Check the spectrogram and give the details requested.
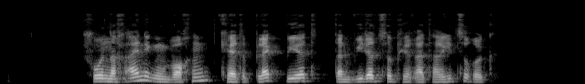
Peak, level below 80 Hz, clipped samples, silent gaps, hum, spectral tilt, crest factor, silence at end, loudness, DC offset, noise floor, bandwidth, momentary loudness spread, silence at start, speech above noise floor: -4 dBFS; -72 dBFS; under 0.1%; none; none; -5.5 dB/octave; 22 dB; 1 s; -25 LUFS; under 0.1%; under -90 dBFS; 11.5 kHz; 8 LU; 0.85 s; over 65 dB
